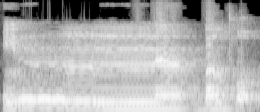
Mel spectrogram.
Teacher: ان نون مشدد ہے، غنہ کریں گے، نوز میں ساؤنڈ لے کے جائیں گے، ان بط، طا ساکن ہے اور طا حروف قلقلہ میں سے ہے جو 5 لیٹرز ہیں، قاف طا با جیم دال، جن کا مجموعہ ہے قطب و جد، یہ 5 لیٹرز ہیں۔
